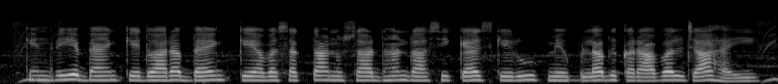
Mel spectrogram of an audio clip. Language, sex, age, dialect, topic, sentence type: Magahi, female, 18-24, Central/Standard, banking, statement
